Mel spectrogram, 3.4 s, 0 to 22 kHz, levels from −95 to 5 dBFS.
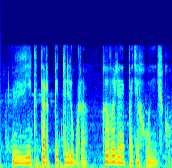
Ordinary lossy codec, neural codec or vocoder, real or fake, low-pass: none; none; real; 7.2 kHz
